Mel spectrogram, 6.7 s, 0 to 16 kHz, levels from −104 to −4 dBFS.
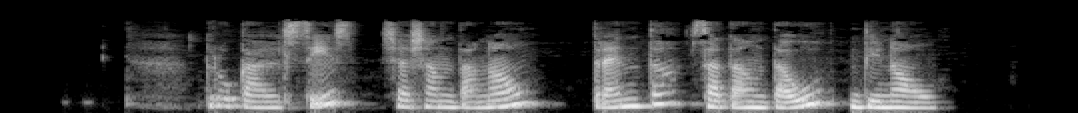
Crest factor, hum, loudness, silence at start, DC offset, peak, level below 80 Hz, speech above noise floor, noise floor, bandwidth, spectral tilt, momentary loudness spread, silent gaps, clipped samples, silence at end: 16 dB; none; -19 LUFS; 1.3 s; under 0.1%; -4 dBFS; -60 dBFS; 72 dB; -90 dBFS; 8 kHz; -6 dB/octave; 11 LU; none; under 0.1%; 0.9 s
